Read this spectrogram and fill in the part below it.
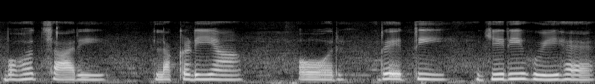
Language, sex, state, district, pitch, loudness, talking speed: Hindi, female, Haryana, Rohtak, 220 Hz, -14 LUFS, 80 wpm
